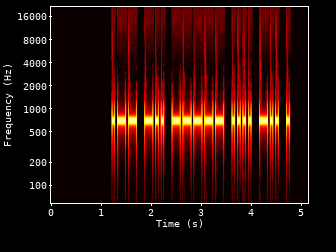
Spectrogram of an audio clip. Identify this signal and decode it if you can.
Morse code, heard as a keyed tone, about 22 wpm, 700 Hz. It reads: WD0HDE
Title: USA Call Signs - 3x Character Spacing - 22wpm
